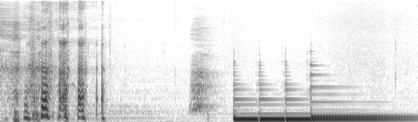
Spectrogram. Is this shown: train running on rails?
no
